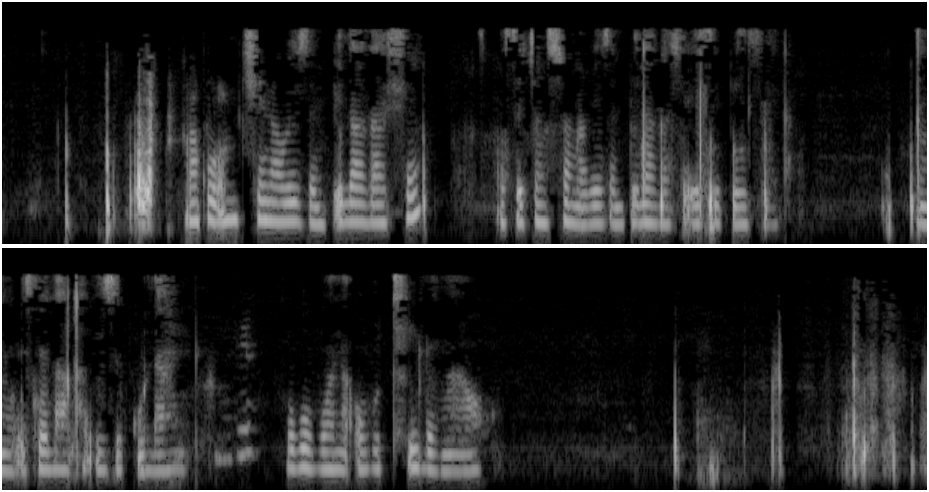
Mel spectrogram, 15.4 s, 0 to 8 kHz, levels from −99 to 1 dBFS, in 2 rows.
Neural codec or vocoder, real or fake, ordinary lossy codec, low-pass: codec, 44.1 kHz, 2.6 kbps, SNAC; fake; MP3, 24 kbps; 7.2 kHz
